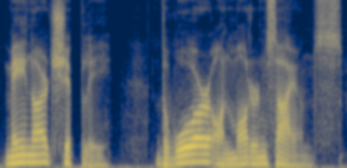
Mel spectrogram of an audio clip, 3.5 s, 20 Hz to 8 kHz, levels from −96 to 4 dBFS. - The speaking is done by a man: Yes, male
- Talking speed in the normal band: No, slow, 120 wpm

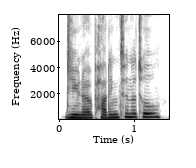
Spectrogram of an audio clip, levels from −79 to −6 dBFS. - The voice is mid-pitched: No, high, 235 Hz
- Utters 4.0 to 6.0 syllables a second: No, 6.6 syllables/s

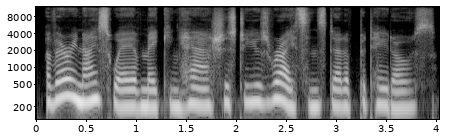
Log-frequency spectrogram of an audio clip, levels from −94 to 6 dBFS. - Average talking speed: No, fast, 210 wpm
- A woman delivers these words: Yes, female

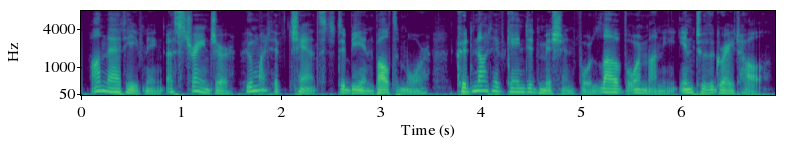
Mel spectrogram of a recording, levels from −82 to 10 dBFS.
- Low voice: Yes, low, 105 Hz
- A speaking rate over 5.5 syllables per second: Yes, 6.0 syllables/s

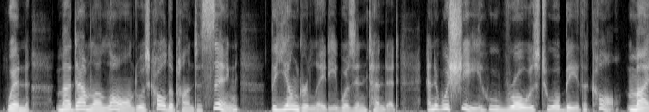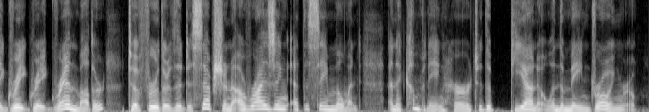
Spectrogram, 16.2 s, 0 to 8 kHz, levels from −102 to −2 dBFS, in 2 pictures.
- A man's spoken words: No, female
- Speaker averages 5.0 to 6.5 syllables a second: Yes, 5.2 syllables/s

